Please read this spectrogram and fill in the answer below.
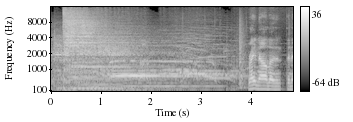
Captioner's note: cheering and applause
